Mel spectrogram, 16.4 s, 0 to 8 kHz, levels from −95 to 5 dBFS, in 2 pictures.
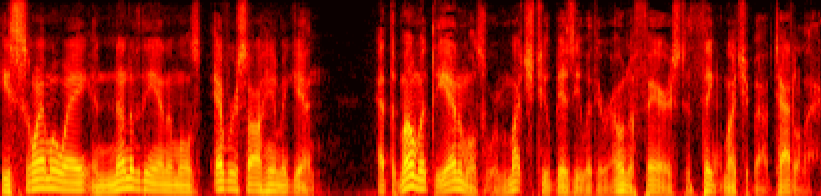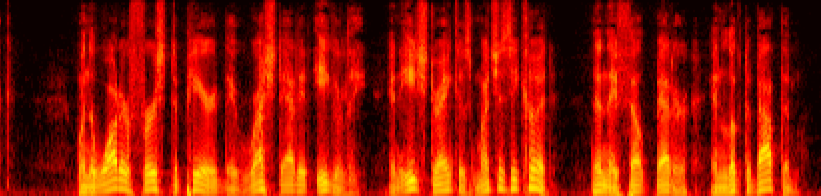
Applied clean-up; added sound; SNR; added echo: none; none; none; none.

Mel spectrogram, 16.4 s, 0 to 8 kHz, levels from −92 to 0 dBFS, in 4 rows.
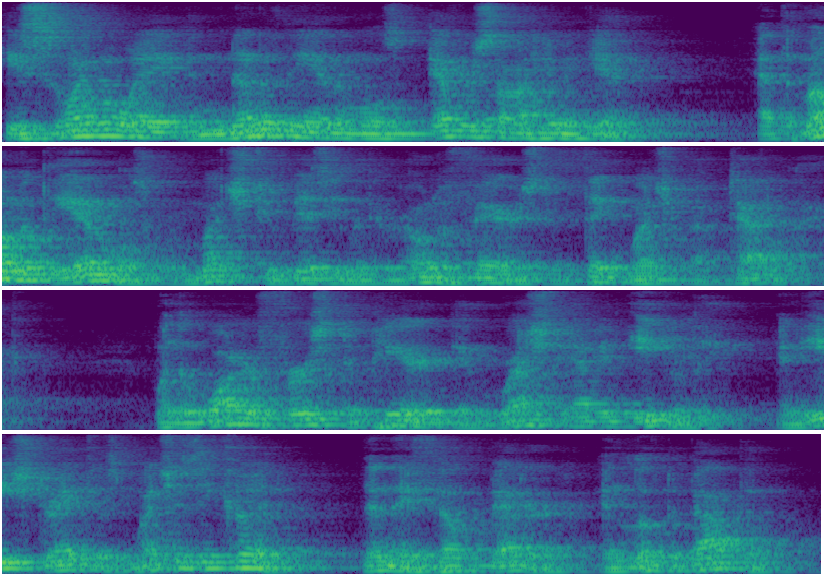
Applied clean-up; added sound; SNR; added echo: none; none; none; reverberation time 0.9 s.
